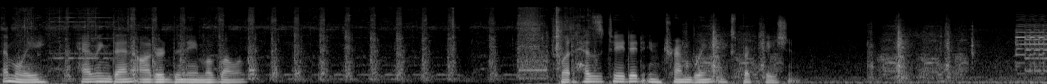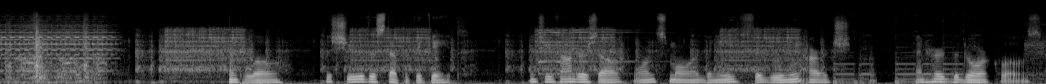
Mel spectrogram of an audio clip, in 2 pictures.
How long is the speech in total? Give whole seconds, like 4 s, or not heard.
13 s.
